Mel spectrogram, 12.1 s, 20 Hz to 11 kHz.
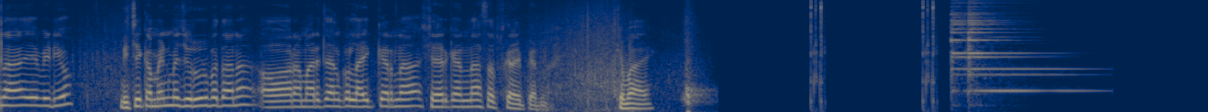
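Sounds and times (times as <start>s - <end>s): quick clicks: 8.1s - 8.3s, 9.2s - 9.4s
bell ding: 9.5s - 11.2s.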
